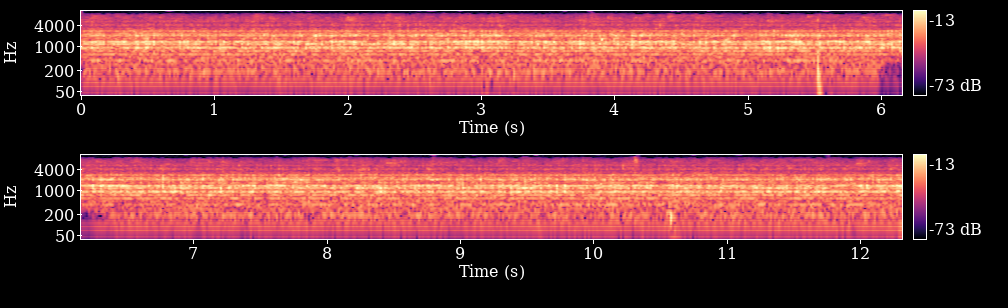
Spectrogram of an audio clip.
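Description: Steady low electrical hum of an aquarium's running equipment, most likely the filter pump motor, over a faint hiss. Two brief soft clicks come about five seconds apart.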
